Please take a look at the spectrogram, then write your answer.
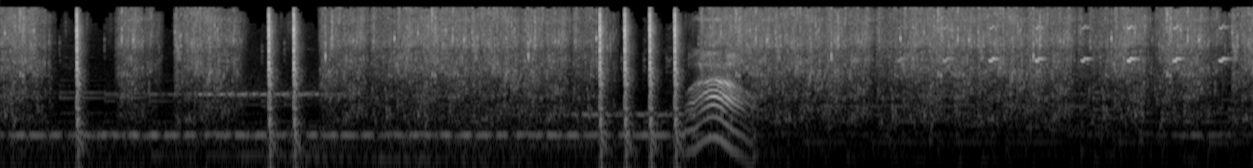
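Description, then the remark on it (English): Steady washing of sea water runs through the scene as video game ambience while floating across the Tangeria Sea, joined early on by tonal chimes, sharp clicks and a rising-falling electronic swoop, with a brief exclamation from a voice. “There's nothing I like more than floating across the sea on a nice day like today.”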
